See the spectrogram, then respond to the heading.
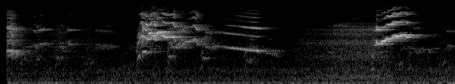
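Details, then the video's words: Australian rainbow lorikeets in a feeding frenzy give harsh, high screeches and chattering squawks in three loud bursts, several birds calling over one another. "Rainbow Lorikeets feeding frenzy"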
